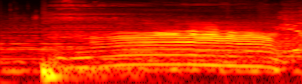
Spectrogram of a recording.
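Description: A cow moos in Divinity: Original Sin, one long, loud, drawn-out low bellow that rises slightly and then fades, heard alone with no talking over it.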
